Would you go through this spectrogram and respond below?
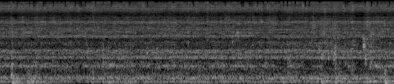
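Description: Water runs steadily from a tap as a dishwasher part is rinsed after soaping, a constant close splashing hiss with a few brief clatters near the end.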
